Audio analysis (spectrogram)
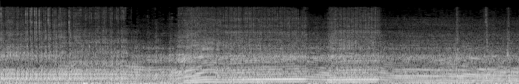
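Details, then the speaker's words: Arctic Cat 250 4x4 with stock pipe and baffle, carb not yet cleaned, new spark plug: revs climb and sag unevenly, blubbering before clearing to a cleaner note; owner suspects it's loading up rich. "Having a hard time clearing it out, sounds like. There we go."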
